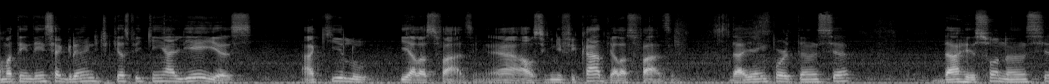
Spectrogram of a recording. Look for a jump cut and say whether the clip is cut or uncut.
cut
